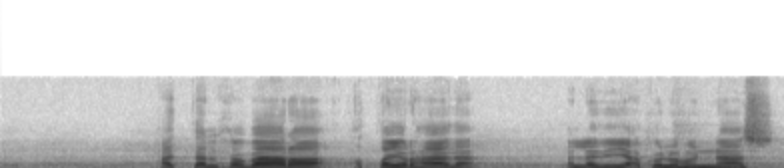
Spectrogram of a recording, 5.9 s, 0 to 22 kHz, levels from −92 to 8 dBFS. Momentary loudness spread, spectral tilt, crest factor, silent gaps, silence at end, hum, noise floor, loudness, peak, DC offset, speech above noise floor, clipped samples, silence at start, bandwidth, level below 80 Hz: 17 LU; -6.5 dB/octave; 16 dB; none; 0 s; none; -38 dBFS; -16 LUFS; 0 dBFS; under 0.1%; 22 dB; under 0.1%; 0 s; 12 kHz; -44 dBFS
